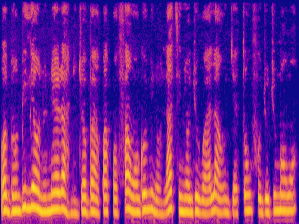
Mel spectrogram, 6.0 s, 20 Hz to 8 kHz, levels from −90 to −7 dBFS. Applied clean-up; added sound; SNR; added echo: none; none; none; none.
